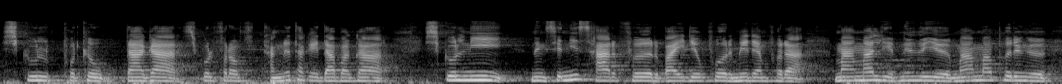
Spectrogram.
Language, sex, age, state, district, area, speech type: Bodo, male, 45-60, Assam, Udalguri, urban, spontaneous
